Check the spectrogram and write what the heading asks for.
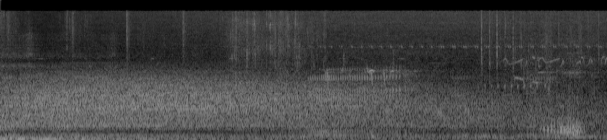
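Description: African buffalo herd moving through dry grass: a steady rustling, trampling noise that slowly fades. A short, low animal call comes near the end, and faint bird chirps sound in the background.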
